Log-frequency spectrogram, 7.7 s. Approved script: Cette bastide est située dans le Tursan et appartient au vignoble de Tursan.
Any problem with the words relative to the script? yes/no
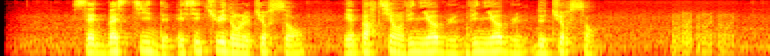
yes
